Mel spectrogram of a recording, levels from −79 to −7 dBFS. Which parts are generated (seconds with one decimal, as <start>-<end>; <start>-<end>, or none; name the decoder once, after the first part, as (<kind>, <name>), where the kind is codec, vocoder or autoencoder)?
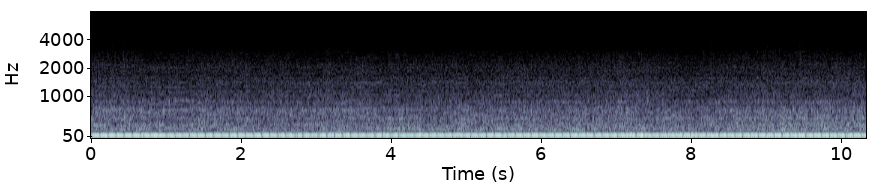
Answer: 0.7-1.3 (codec, SNAC); 2.7-4.4; 4.9-5.5; 7.2-8.3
